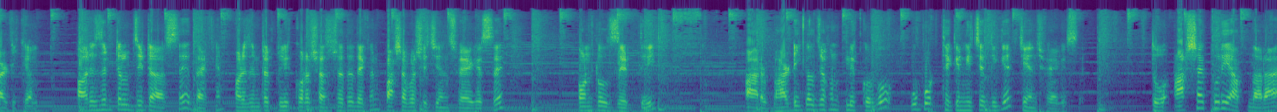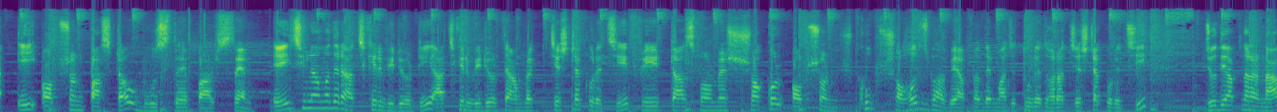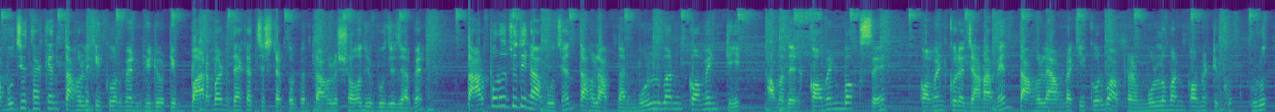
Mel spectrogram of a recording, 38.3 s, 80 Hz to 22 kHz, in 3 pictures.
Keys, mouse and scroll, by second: 2.2 click, 6.1 ctrl+z, 8.4 click, 11.9 right click.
